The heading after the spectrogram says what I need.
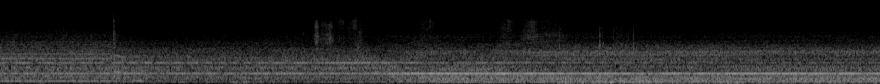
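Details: Gigabyte G1 R9 390 graphics card after fan replacement with 87mm 4-pin dual ball bearing PLA09215B12H fans, run at 100% speed: steady even whir with a thin constant tone, speed level; fans spinning smoothly and healthy.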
